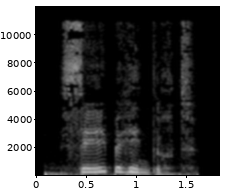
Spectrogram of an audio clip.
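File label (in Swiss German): "sehbehindert", Alsatian; medecine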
